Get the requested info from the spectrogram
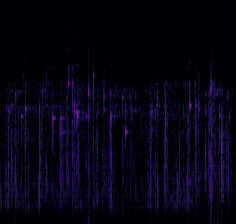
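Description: Shattering-glass sound effect: a dense, continuous stream of small glassy clinks and tinkles.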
